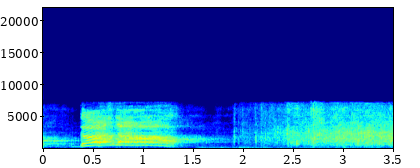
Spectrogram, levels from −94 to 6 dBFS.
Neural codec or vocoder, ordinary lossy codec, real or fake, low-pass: codec, 24 kHz, 6 kbps, HILCodec; AAC, 32 kbps; fake; 7.2 kHz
